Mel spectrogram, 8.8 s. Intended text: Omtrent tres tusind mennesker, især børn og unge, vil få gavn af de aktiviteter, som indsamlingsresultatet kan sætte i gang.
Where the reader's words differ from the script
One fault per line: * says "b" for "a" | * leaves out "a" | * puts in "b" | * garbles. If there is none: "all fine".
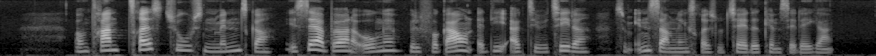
all fine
